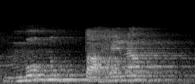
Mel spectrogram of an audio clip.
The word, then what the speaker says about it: ممتحنہ: تو سورت کا نام ممتحنہ اور ممتحنہ دونوں طرح سے ٹھیک ہے۔ دیکھنا، پہلا تلفظ، پہلی پروننسیشن ممتحنہ، ہا پر زیر پڑ رہا، دوسرا ممتحنہ، ہا پہ زبر پڑ رہا۔ تو ممتحنہ بھی ٹھیک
